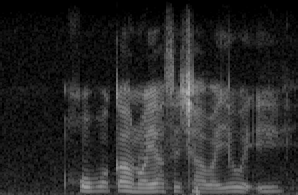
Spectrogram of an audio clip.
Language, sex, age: Northern Sotho, male, 24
